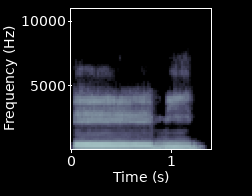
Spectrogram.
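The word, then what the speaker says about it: آمين: Jadi bacanya emin, emin, dibaca imalah, harakatnya dimiringkan.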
